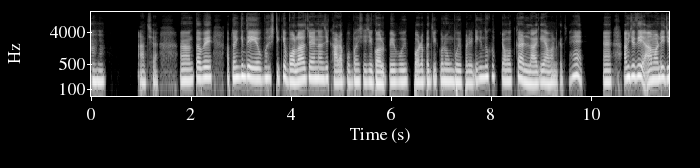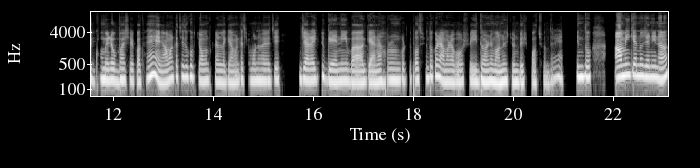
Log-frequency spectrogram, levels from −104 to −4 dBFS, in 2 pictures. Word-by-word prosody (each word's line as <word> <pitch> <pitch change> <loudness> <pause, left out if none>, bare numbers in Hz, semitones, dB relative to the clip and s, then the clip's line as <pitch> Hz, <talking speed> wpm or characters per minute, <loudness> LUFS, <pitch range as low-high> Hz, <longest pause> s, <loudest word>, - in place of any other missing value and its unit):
উহু। 180 -1 +2 0.8
আচ্ছা। 165 0 -8 0.5
আ - - 0 0.3
তবে 205 +1 +2 0.4
আপনার 210 +2 +1
কিন্তু 235 0 +3
এই 200 - +3
অভ্যাসটিকে 210 +2 -2
বলা 180 +1 +3
যায় 205 -1 +3
না - - +2
যে 205 - 0
খারাপ 170 0 -1
অভ্যাস। 180 +2 -1
এই - - -2
যে - - +3
গল্পের 170 +2 +1
বই 175 0 +1 0.2
পড়া 170 0 0
বা 175 - 0
যেকোনো 185 0 -1 0.2
বই 175 -1 +2
পড়া 165 - -3
এটি 185 - -6
কিন্তু 215 +1 +2
খুব 230 -2 -6
চমৎকার 185 +3 -1
লাগে 160 +2 -1
আমার 170 +2 -1
কাছে, 175 -1 -14
হ্যাঁ। 250 -3 +1 0.4
অ্যা 175 - -1 0.3
আমি 210 +3 +4
যদি 240 +1 +3 0.2
আমার 200 +2 +3
এই - - +1
যে - - +2
ঘুমের 195 -2 +3
অভ্যাসের 185 0 0
কথা 175 0 -4
হ্যাঁ, 270 -4 +5 0.2
আমার 195 +4 +1
কাছে 230 0 -6
তো - - +2
খুব 230 - -1
চমৎকার 180 -1 -2
লাগে। 170 +1 -4
আমার 170 +1 -1
কাছে 190 -2 -6
মনে 185 0 +1
হয় 185 0 +1
যে, 200 - -2 0.5
যারা 190 -1 +2
একটু 200 +4 -7
জ্ঞানী 180 0 +2
বা 170 - +2 0.2
জ্ঞান 170 -2 +1
আহরণ 190 +2 +1
করতে 190 +1 -7
পছন্দ 195 +2 -2
করে 245 -1 +2
আমার 175 0 +1
অবশ্য 175 +1 -2
এই - - +3
ধরনের 180 0 +5
মানুষজন 170 +1 +3
বেশ 165 +2 -1
পছন্দের, 170 +2 -7
হ্যাঁ। 215 -3 -3 0.3
কিন্তু 230 0 +4 0.6
আমি 250 +3 +6
কেন 255 -1 +3
জানিনা 225 -3 +3
185 Hz, 190 wpm, -18 LUFS, 175-205 Hz, 0.8 s, আমি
